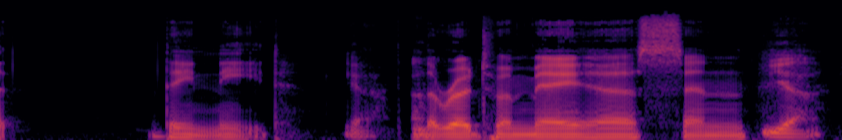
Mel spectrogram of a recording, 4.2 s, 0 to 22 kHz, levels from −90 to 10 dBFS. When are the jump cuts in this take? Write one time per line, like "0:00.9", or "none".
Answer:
0:02.1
